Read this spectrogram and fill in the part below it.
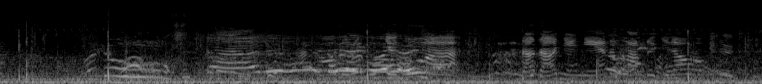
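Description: Men talk across the court.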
